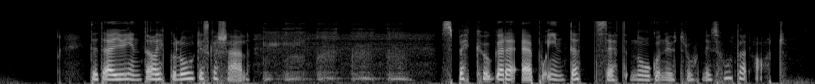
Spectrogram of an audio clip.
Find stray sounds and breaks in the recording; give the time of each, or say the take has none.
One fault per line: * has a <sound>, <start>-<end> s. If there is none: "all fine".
* has a throat clearing, 2.6-4.2 s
